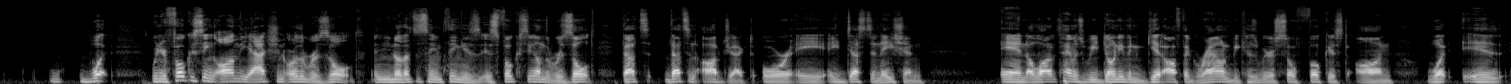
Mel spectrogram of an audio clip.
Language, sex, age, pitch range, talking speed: English, male, 30-49, 95-125 Hz, 205 wpm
